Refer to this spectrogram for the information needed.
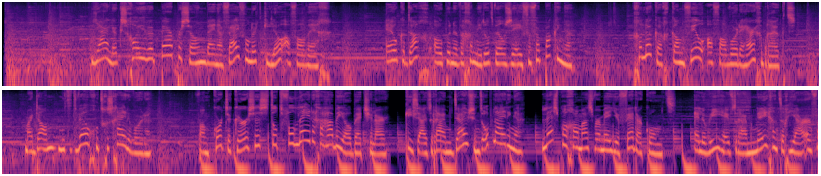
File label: female Dutch fiction, institutional, commerical, smooth; 20-35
